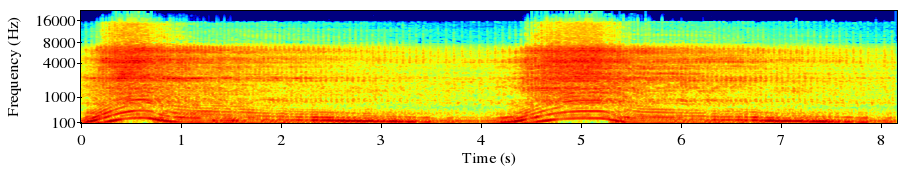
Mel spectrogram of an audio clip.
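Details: Suzuki GSF 600 motorcycle revving up and dropping back twice over a steady idle with a rough clatter underneath; engine knock, cause not identified.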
